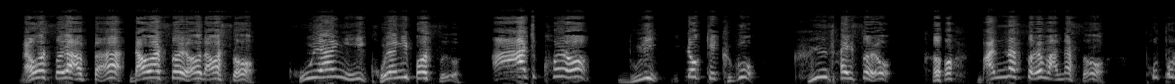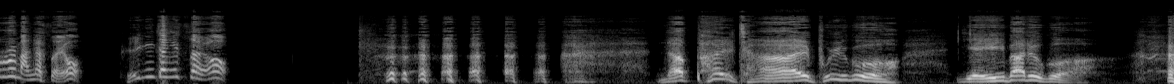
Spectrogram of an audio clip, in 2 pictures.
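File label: Korean male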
